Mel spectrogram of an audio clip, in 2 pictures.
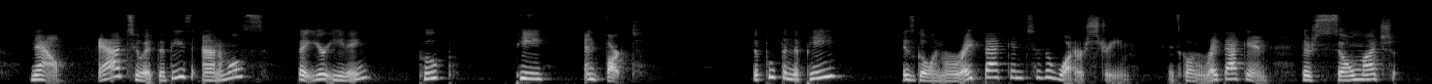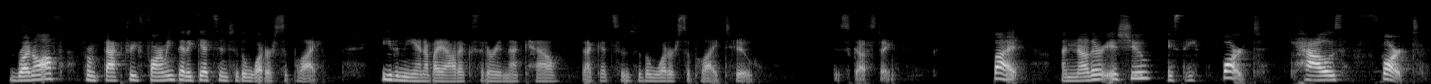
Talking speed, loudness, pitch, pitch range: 145 wpm, -21 LUFS, 230 Hz, 195-290 Hz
